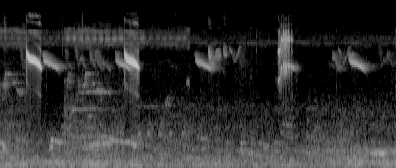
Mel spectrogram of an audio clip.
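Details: White-eye giving two strong high downslurred whistles, followed by a brief harsh burst and scattered faint chirps from other birds.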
